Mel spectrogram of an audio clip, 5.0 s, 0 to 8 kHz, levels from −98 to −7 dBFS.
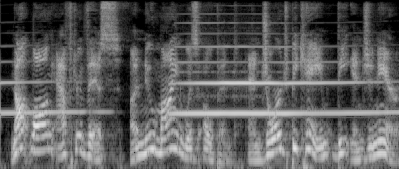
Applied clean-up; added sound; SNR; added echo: none; Wind instrument, woodwind instrument; 1 dB; reverberation time 0.2 s.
